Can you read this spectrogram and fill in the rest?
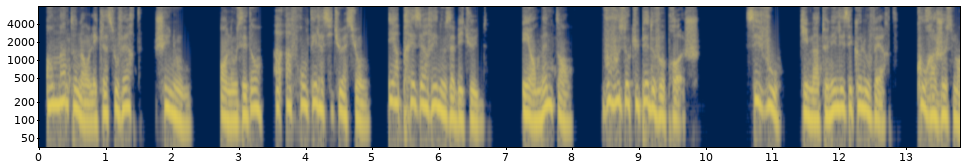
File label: french african lebanese voiceover locutor frances libano; locutor francés de Líbano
